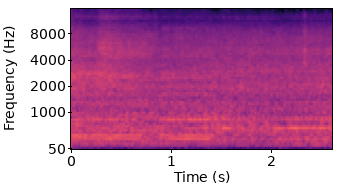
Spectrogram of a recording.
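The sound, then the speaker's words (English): Vehicle horns sound in steady, sustained tones over a loud, constant rumble of engine and road noise from a vehicle driving a rough mountain road through valleys beside a river, with no one speaking. “Um, plenty of plenty of beeping.”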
